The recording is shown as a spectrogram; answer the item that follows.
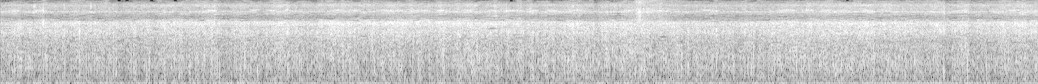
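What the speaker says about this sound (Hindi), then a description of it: "ये तस्वीरें आप देखिए, कितनी बारिश।" Heavy monsoon rain pours steadily in Mumbai, a dense, constant hiss of rainfall on surfaces filling the whole stretch with no voices.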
